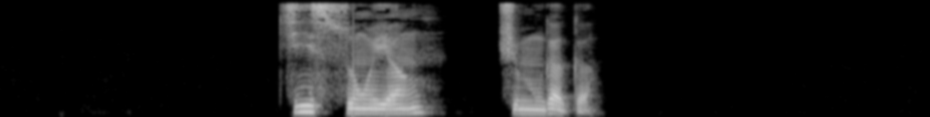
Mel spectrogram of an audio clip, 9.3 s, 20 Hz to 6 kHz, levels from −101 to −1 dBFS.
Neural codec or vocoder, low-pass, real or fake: none; 5.4 kHz; real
